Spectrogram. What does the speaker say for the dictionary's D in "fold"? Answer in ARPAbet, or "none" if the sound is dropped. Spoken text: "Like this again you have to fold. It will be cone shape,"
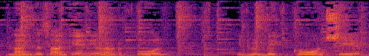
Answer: none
